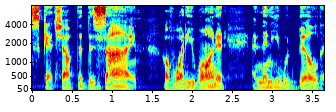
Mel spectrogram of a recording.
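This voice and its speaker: With an American accent, a man speaks at a very deep, low pitch in a somewhat breathy voice with ordinary pitch variation. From US, Baltimore, Maryland. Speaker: animation artist. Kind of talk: interview, casual chat.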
